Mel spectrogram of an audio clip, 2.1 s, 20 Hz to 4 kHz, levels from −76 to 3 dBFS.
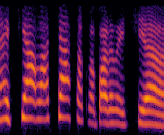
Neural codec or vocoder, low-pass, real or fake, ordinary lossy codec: codec, 16 kHz in and 24 kHz out, 0.9 kbps, LongCat-Audio-Codec, fine tuned four codebook decoder; 3.6 kHz; fake; none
